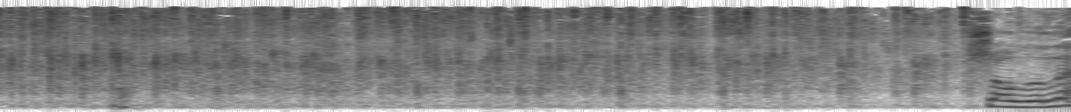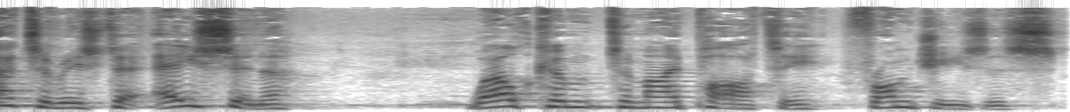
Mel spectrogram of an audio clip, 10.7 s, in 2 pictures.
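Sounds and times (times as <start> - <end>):
audience clapping: 0.0 - 6.0
speech: 5.0 - 6.9, 7.7 - 10.6.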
